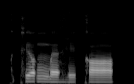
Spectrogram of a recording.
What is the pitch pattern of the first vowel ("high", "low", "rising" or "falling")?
high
